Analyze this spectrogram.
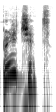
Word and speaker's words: Brigid: C'est son nom, c'est comme ça qu'on le dit, Bridget. C'est comme ça que ça se prononce. D'accord, moi je dis Brigide ou Brigitte.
